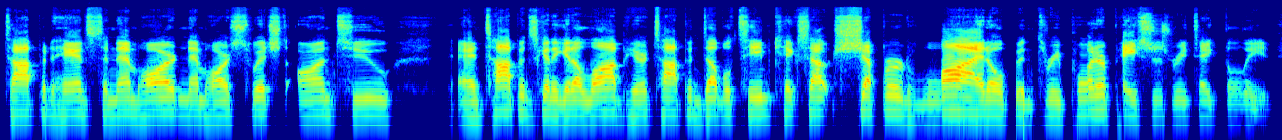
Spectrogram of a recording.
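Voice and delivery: brisk sportscaster calling the action; play-by-play commentary. Pretend. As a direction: call it like a courtside announcer. Plays announcer over the game.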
